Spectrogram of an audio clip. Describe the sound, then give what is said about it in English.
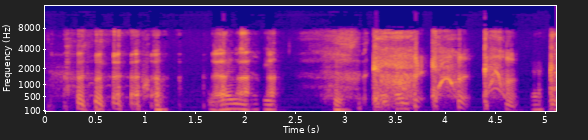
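A loud run of harsh coughs and throat clearing, several rough bursts in quick succession mixed with strained voiced noises, like someone caught in a coughing fit. “give yourself a coughing fit.”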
